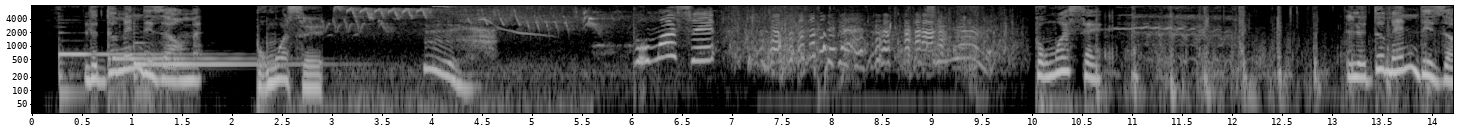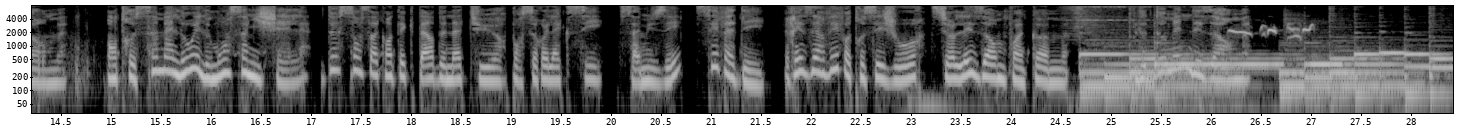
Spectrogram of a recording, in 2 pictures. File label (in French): Posee, voix off comédienne; Domaine des ormes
